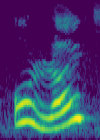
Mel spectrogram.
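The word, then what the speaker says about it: alright: مع بعض قاللها اوررايت اورايت يعني صحيح ارايت الاي ال في الانجلش بننطقها اورايت سبورت ميك ميك اس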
